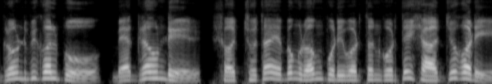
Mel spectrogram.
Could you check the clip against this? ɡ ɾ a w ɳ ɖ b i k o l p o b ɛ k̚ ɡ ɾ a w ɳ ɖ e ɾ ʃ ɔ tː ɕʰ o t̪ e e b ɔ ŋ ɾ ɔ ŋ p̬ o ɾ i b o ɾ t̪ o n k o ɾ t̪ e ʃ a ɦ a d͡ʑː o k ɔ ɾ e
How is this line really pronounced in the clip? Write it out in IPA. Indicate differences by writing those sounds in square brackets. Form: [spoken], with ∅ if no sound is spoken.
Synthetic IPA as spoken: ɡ ɾ a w ɳ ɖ b i k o l p o b ɛ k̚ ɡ ɾ a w ɳ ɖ e ɾ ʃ ɔ tː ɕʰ o t̪ [a] e b [o] ŋ ɾ ɔ ŋ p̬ o ɾ i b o ɾ t̪ o n k o ɾ t̪ e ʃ a ɦ a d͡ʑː o k ɔ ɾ e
